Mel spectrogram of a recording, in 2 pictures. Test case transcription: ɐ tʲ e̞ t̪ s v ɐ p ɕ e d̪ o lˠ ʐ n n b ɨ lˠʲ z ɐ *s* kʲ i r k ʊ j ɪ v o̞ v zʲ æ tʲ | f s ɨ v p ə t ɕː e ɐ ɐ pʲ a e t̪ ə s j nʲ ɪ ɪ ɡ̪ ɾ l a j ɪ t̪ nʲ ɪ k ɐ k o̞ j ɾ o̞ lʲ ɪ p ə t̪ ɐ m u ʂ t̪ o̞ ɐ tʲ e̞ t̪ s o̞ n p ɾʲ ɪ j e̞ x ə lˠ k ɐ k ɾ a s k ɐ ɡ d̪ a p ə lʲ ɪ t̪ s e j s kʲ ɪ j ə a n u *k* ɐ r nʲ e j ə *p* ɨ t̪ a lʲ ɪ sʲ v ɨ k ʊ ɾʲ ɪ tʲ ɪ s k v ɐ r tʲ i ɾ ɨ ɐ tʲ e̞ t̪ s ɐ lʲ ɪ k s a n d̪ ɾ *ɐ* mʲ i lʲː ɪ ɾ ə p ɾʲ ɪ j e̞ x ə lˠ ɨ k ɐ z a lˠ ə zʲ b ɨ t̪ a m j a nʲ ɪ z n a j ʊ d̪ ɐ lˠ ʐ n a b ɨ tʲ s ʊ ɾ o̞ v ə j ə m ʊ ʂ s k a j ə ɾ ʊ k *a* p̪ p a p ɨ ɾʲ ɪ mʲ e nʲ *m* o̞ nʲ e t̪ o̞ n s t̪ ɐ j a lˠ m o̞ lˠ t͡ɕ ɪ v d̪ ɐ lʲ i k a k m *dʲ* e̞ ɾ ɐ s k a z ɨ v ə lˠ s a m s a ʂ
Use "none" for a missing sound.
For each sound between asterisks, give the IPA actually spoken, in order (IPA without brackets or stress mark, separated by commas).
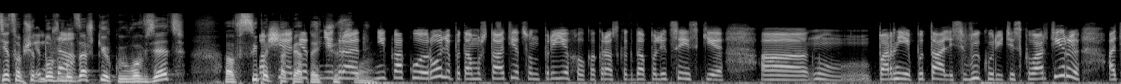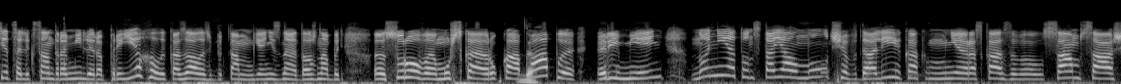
ʂ, p, p, ə, a, n, nʲ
